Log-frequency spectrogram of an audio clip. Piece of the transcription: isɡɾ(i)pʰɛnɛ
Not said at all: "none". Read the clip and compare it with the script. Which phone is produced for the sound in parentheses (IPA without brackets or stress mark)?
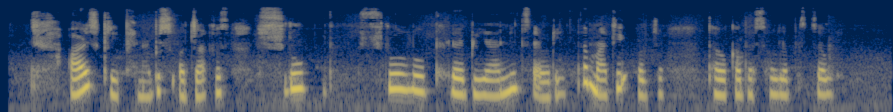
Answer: i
